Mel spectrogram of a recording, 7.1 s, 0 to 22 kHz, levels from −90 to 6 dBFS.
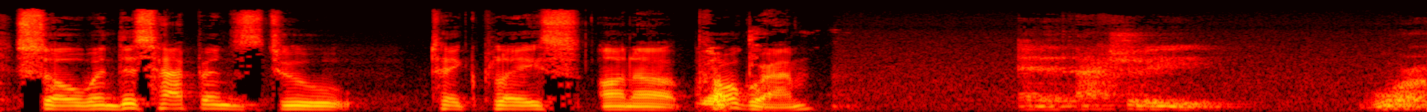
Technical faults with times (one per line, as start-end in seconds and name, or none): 0.01-0.16 echo leak
1.14-1.38 echo leak
1.67-2.02 echo leak
3.46-3.84 echo leak
4.17-7.14 switch to a distant microphone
